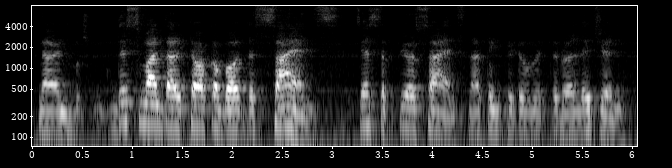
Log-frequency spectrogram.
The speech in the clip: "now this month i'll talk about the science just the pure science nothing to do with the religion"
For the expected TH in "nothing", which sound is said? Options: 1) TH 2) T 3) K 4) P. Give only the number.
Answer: 2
